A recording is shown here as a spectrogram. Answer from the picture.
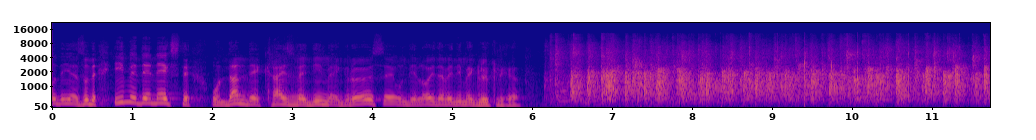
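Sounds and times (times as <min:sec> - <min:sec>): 
speech: 0:00.0 - 0:06.3
audience applause: 0:06.2 - 0:11.7.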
